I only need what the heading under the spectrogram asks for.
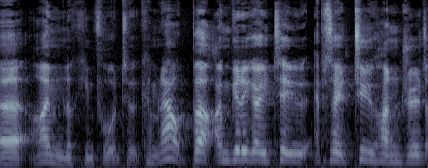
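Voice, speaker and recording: The voice has a bright, sharp tone and a British accent, with ordinary pitch variation. The recording is very clean, with a silent background. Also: man. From Britain. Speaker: podcast host. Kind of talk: casual chat.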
